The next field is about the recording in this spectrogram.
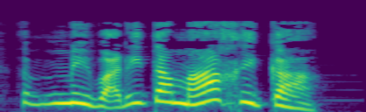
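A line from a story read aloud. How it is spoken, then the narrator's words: Trembling voice. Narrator (Spanish): dijo Ron con voz temblorosa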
